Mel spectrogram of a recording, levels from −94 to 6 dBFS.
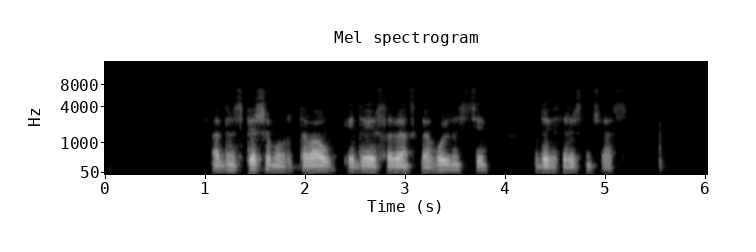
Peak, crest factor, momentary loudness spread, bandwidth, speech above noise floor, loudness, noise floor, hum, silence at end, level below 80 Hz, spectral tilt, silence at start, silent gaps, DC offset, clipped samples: -14 dBFS; 20 dB; 17 LU; 4.6 kHz; over 58 dB; -33 LUFS; under -90 dBFS; none; 0.95 s; -74 dBFS; -9 dB/octave; 1.05 s; none; under 0.1%; under 0.1%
